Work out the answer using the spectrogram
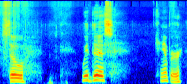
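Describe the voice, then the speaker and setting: A man's voice: high voice, extremely slow, mellow. A man vlogging casually outdoors at night near a camper, rambling and correcting himself as he goes.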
